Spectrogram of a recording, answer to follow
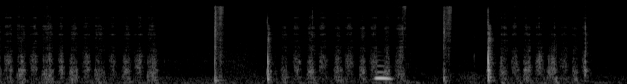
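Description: A metal coin scraping the latex coating off a paper scratch card in quick back-and-forth strokes for about a second and a half, followed by a few separate sharp clicks and scrapes.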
